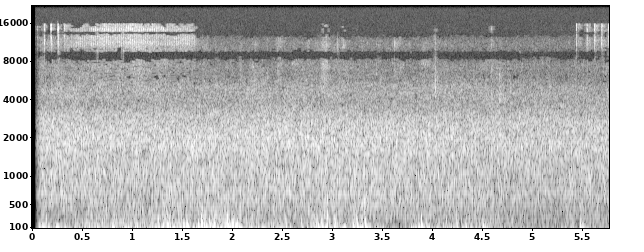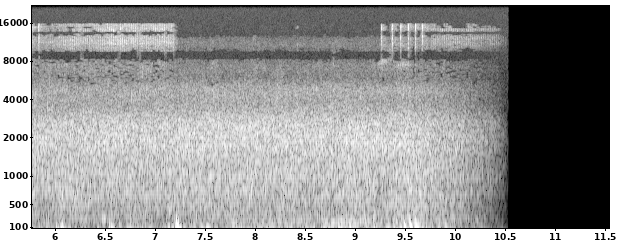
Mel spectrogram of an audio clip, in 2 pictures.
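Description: Wind gusts outdoors.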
